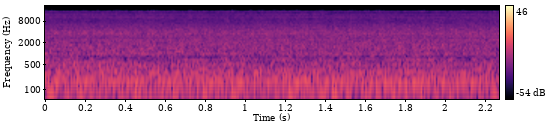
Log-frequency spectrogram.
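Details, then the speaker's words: Honda Vario 125 scooter idling: steady raspy growl (ngorok), traced to loose radiator fan bolts rattling. "Ini teman-teman, ada motor Vario 125 yang bunyinya bisik ngorok."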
